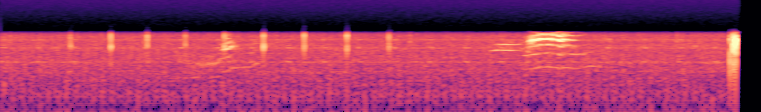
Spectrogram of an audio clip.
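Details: Male lynx point marble Bengal cat uttering one short, rising-then-falling meow near the end, preceded by a series of soft regular clicks and a faint earlier mew, ending in a sharp knock.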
